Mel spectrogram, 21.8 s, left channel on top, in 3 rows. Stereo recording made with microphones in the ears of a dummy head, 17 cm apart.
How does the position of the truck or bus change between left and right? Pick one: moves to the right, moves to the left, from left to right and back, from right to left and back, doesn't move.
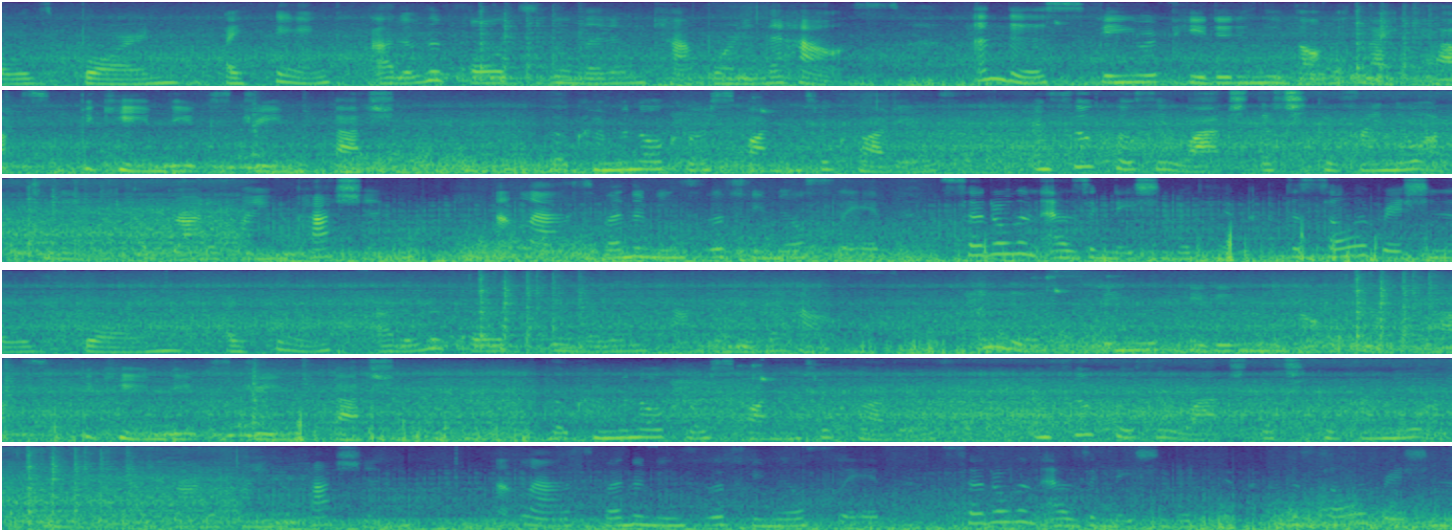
moves to the left.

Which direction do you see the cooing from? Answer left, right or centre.
right.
